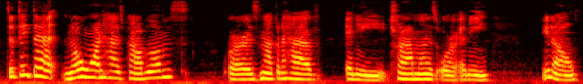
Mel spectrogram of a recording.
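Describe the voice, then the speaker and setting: Woman, beauty vlogger, casual makeup chat, low-pitched, mellow tone, laid-back. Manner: relaxed, chatty, many "you know" fillers.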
